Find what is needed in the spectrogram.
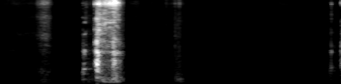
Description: It's day three of my boyfriend's cold and he is a sneezy mess, we only just woke up and he had a wet fit in the bed next to me.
